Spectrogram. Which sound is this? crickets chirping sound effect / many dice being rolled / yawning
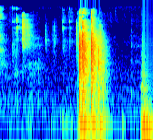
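many dice being rolled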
